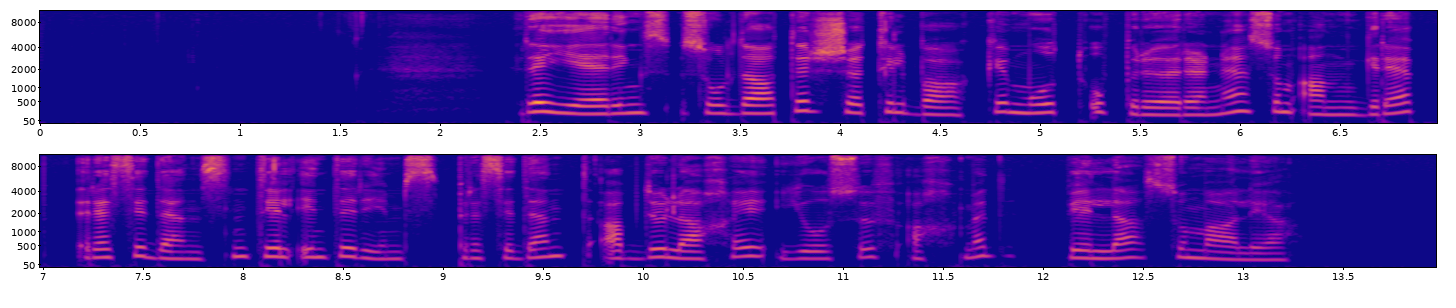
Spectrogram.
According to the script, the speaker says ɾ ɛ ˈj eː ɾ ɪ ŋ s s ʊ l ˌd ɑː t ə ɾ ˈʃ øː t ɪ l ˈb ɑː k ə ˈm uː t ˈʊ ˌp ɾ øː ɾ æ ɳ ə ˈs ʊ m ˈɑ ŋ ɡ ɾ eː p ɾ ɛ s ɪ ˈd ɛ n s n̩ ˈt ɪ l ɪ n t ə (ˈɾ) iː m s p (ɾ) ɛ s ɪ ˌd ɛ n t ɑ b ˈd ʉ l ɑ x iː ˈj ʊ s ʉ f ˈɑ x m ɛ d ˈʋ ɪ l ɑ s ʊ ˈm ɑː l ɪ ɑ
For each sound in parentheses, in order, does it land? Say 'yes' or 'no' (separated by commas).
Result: yes, yes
